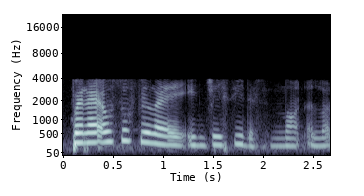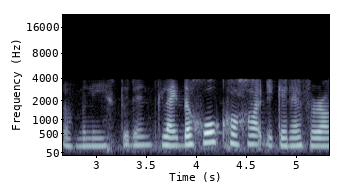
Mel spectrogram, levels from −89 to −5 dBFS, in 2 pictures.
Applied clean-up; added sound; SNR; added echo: none; none; none; none.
